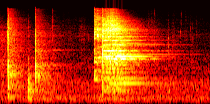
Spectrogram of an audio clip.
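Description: An egg knocked against the rim of a stainless steel mixing bowl to crack it: a few light taps, then one sharp knock about a second in that leaves the bowl ringing briefly.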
